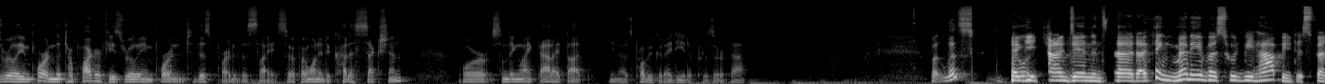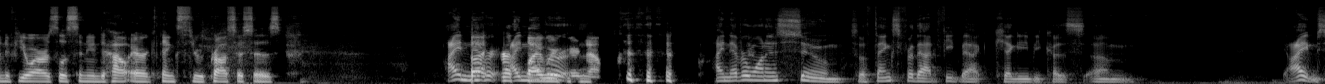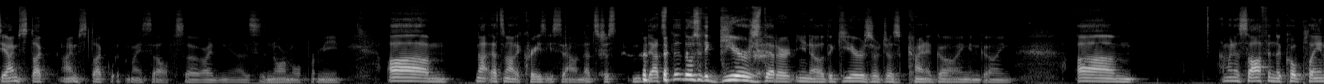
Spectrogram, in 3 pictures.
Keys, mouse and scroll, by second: 7.5-10.0 drag, 10.0 shift+s, 15.6 h, 16.4 space, 25.5 super+a.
